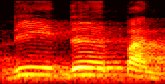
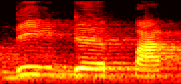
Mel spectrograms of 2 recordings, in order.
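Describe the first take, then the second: No difference in how they are said.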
